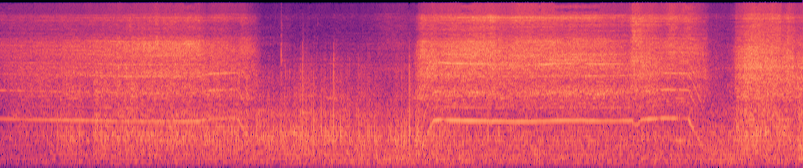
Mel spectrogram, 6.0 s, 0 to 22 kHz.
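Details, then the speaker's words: High-speed bone drill moved horizontally during midline biportal endoscopic (UBE) decompression of two-level lumbar canal stenosis, patient with claudication at about 200 m: steady high-pitched whine over loud rushing, briefly stopping and restarting, until ligamentum flavum visible. "This technique is done with very soft hands. You only move the uh drill horizontally that makes the surgery definitely faster and and precise."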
